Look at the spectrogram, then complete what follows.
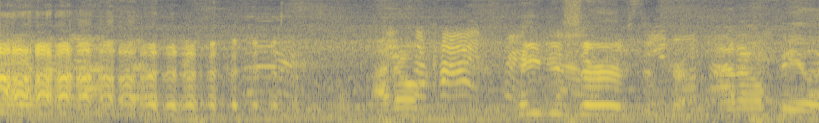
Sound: people laughing

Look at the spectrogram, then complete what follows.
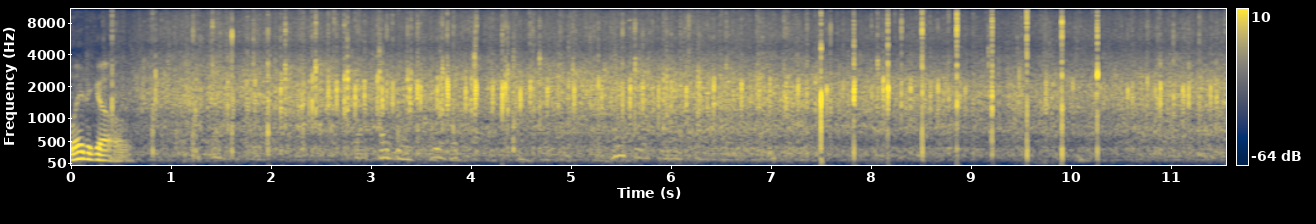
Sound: applause

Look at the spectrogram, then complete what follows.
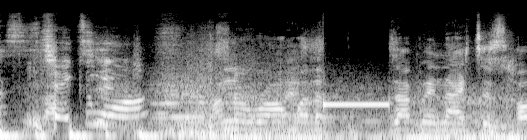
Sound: beep

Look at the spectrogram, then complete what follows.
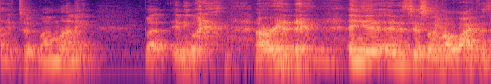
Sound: laughs

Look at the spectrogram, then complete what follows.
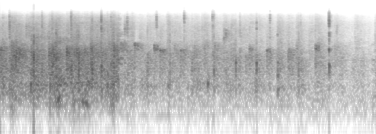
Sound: attendees applaud

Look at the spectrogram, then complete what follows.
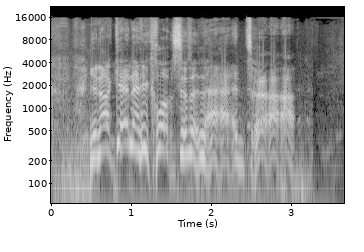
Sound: laughs

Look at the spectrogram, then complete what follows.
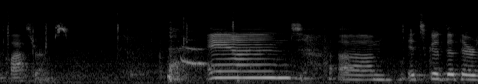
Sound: cough

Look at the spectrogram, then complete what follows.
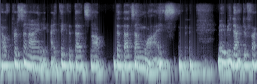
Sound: laughs

